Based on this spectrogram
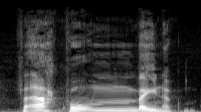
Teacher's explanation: وتسكن عنه الميم من قبل بائها على إثر تحريك فتخفى · Term: الإخفاء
